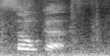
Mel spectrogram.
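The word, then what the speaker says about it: Sokka: did SOA and and yes his name is sooka that's how it's pronounced in as yeah and one it's sooka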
